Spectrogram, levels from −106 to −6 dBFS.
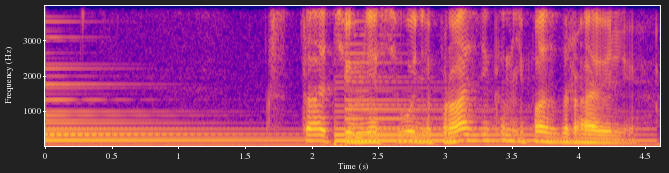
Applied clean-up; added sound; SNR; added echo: none; Guitar; 4 dB; none.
